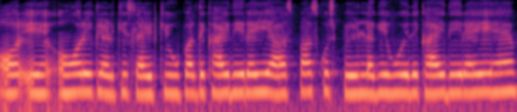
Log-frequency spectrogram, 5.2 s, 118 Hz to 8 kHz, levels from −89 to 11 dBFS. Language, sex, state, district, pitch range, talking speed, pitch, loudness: Hindi, female, Chhattisgarh, Bilaspur, 240-245 Hz, 245 wpm, 245 Hz, -12 LUFS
